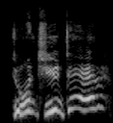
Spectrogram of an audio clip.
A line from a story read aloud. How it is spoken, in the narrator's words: yelled Salty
